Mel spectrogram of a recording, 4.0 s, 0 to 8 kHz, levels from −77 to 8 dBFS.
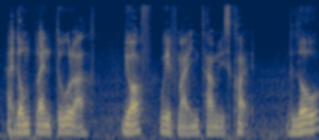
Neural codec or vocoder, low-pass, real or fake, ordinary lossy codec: codec, 16 kHz in and 24 kHz out, 0.6 kbps, FocalCodec, streaming, 4096 codes; 7.2 kHz; fake; none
